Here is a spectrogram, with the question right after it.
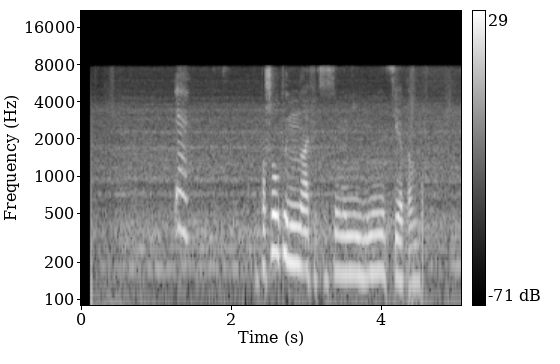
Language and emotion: Russian, angry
